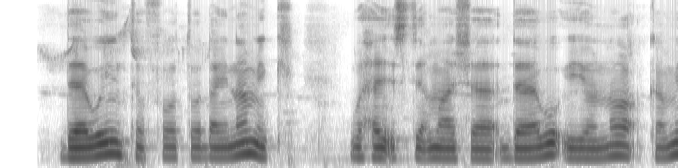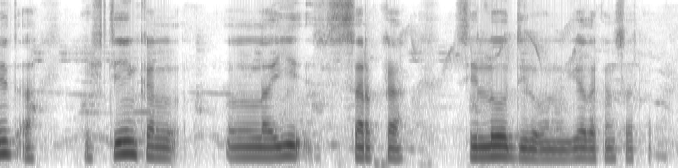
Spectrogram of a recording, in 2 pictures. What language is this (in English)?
Somali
